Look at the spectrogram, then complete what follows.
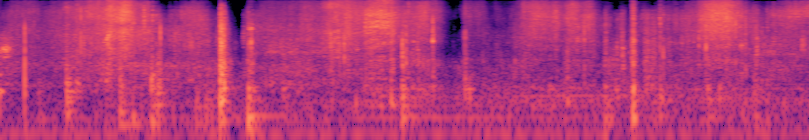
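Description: Footsteps on asphalt with clothing rustle, and a few sharp knocks, two close together a little under two seconds in and another near the end.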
